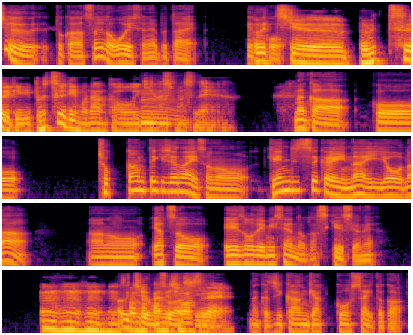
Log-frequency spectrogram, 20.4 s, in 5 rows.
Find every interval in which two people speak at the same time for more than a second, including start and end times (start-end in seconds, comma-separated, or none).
17.5-18.7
